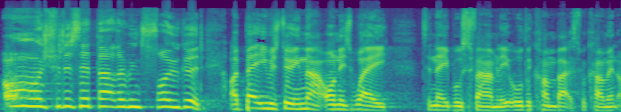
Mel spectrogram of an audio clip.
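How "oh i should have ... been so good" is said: high, strained mock lament; hammed-up frustration at a missed chance; exasperated regret. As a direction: groan it high, kicking yourself. Acted regret over a missed comeback.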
